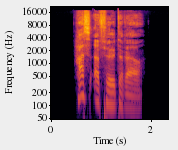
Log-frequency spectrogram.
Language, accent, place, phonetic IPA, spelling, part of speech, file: German, Germany, Berlin, [ˈhasʔɛɐ̯ˌfʏltəʁɐ], hasserfüllterer, adjective, De-hasserfüllterer.ogg
- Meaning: inflection of hasserfüllt: 1. strong/mixed nominative masculine singular comparative degree 2. strong genitive/dative feminine singular comparative degree 3. strong genitive plural comparative degree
